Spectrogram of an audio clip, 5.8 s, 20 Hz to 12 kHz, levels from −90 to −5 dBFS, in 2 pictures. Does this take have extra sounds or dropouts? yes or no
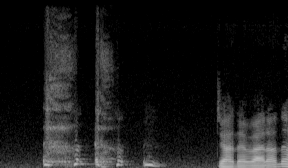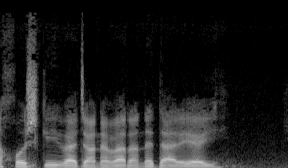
yes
